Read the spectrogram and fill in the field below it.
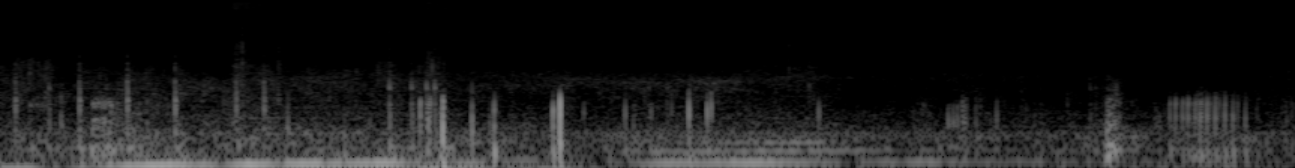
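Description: Low rumbles with scattered pops, clicks and brief gurgles, quieter toward the end. Ordinary digestive bowel sounds.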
